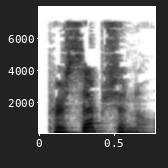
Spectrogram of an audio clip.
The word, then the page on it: perceptional: British English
